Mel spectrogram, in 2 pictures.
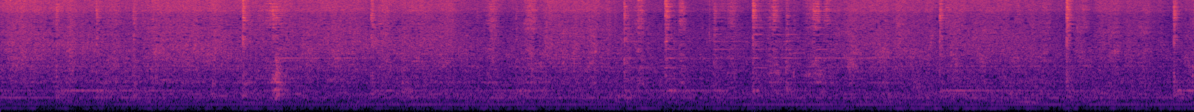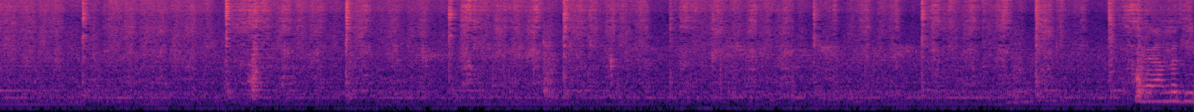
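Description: Pomfret fish curry is stirred in a pan, with a long run of spoon scrapes and metal clinks against the pan over a low sizzle of oil, close by and continuous, with no talking.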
